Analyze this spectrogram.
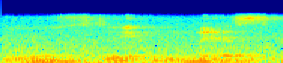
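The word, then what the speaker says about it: Boussinesq: এই যে BOOSINESK, actually তার নাম হচ্ছে BOUSSIN বুজিনেস্ক, NESK, এখানে যেটা উচ্চারণ করি বুজিনেস্ক।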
